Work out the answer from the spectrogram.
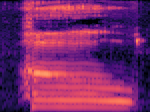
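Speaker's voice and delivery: normal talking voice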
